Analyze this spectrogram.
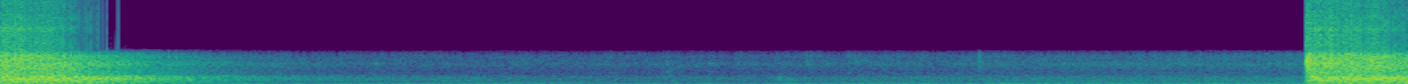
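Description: A rifle fires loud shots that boom and echo in an enclosed space.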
